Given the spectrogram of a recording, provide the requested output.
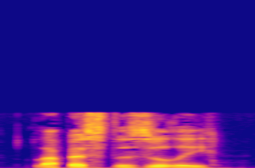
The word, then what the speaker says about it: lapis lazuli: So today I wanted to talk to you about lapis lazuli. Am I saying that correctly? – Yes, you are.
